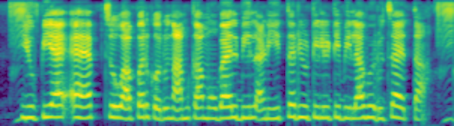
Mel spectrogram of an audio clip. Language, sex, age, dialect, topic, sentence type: Marathi, female, 18-24, Southern Konkan, banking, statement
